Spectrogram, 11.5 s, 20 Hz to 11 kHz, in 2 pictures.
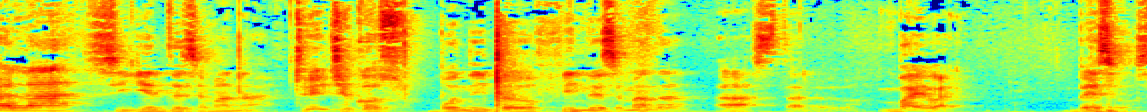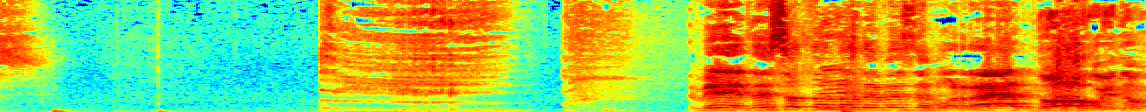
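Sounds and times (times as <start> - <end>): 
speech: 0.0 - 6.1, 9.2 - 11.4
loud drawn-out burp: 7.3 - 8.9.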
